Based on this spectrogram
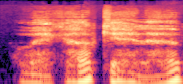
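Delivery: mock alluring, seductive, coaxing come-hither voice. Retelling how a show character wakes Caleb: imitating a seductive voice. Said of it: "way more, like, seductive".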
